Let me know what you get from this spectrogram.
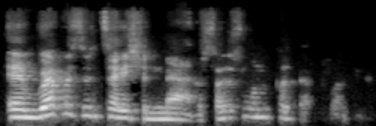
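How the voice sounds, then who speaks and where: Woman, slightly rough-edged voice, upbeat host reading a children's book aloud with casual asides and prompts for a little one. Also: medium pitch, lively intonation, very fast, fairly bright tone. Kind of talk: live dramatic storybook reading with chatty asides.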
